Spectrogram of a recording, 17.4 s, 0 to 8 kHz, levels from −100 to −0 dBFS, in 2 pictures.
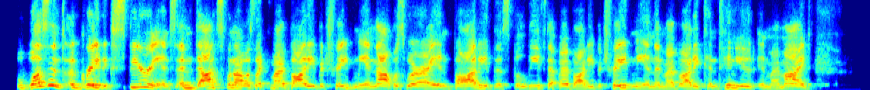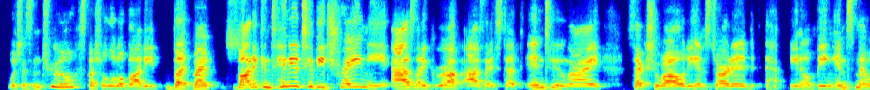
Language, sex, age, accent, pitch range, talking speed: English, female, 20-39, American, 195-285 Hz, 220 wpm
